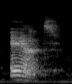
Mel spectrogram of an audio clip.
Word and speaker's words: aunt: from it's just glass plus ant and i mean a-u-n-t unless you're on the east coast standard the standard is ant if you say aunt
